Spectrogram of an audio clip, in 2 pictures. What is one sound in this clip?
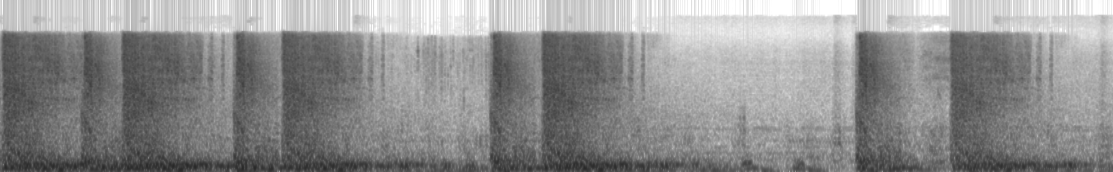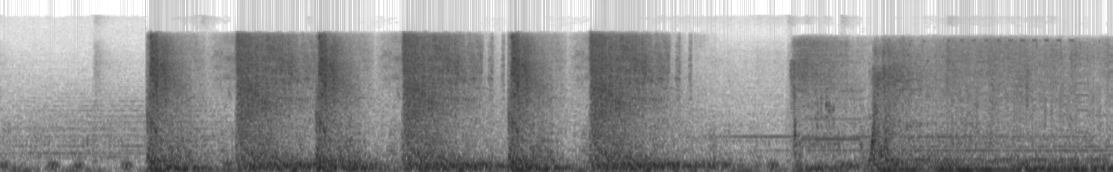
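A heavy gun fires repeated booming shots, each ringing out and fading.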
